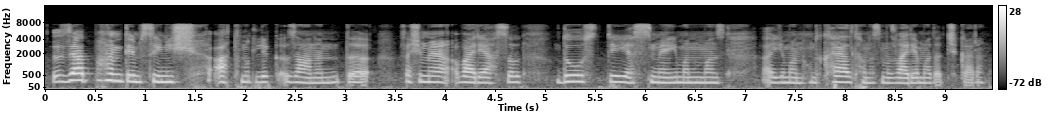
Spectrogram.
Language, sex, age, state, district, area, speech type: Kashmiri, female, 18-30, Jammu and Kashmir, Anantnag, rural, spontaneous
